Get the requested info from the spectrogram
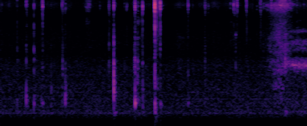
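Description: Faint, irregular clicking of a computer keyboard and mouse while text is deleted in a document, about a dozen sharp clicks at uneven intervals. A short soft hiss comes near the end.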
